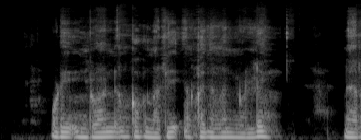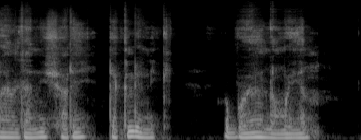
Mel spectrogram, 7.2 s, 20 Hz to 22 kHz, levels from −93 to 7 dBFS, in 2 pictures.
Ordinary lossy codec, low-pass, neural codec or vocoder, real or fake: none; none; codec, 44.1 kHz, 7.8 kbps, Pupu-Codec; fake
